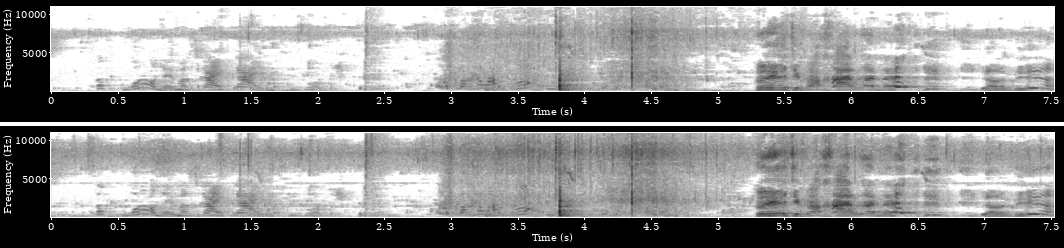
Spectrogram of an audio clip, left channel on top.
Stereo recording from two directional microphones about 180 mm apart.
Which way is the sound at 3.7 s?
60° left (ahead or behind).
